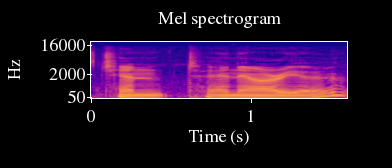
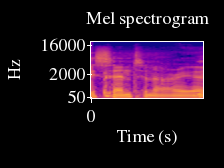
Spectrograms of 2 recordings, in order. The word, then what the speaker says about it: Centenario: its name is um its name is chen tenario because of the you're not saying it very confidently i'm not because it's hard to say sentiment well i want to say centenario yeah because it's spelt centenaria yeah but yeah anyway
